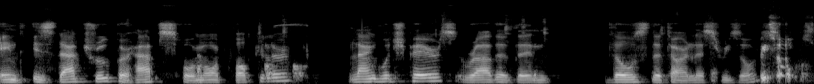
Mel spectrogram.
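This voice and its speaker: With an Israeli accent, a man speaks at a medium pitch with ordinary pitch variation. His pace is very slow, and the sound is dry and close with no echo. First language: Hebrew. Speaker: panelist. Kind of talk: panel discussion.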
